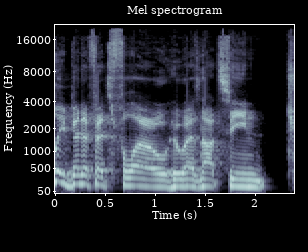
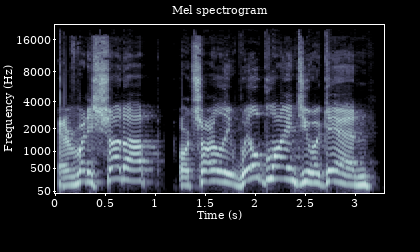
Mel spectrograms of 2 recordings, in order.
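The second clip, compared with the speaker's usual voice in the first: higher, snapping command; angry threat; 8 semitones higher than usual. Acted. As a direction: bark at the crowd. Charlie threatens the crowd.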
